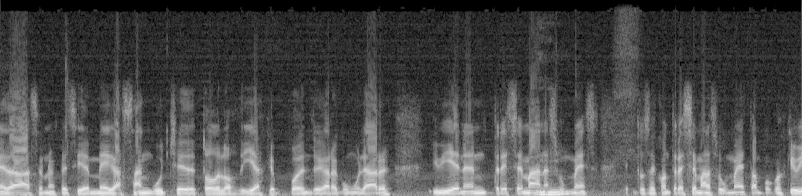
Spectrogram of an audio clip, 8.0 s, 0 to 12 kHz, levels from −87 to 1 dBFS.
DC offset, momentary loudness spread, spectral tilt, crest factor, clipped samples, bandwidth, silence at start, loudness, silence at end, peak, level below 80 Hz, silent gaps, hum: 0.5%; 6 LU; -7 dB/octave; 12 dB; under 0.1%; 11.5 kHz; 0 s; -12 LUFS; 0 s; 0 dBFS; -38 dBFS; none; none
